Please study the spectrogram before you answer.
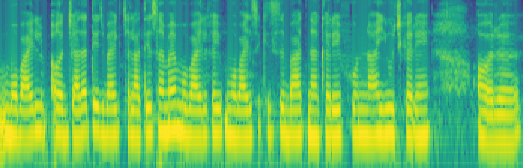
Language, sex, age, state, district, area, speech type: Hindi, female, 18-30, Uttar Pradesh, Varanasi, rural, spontaneous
